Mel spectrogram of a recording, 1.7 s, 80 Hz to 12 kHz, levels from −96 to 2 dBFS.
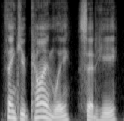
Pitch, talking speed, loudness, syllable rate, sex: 130 Hz, 180 wpm, -18 LUFS, 4.1 syllables/s, male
